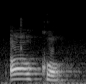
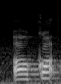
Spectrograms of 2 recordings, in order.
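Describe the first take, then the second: First: The tone goes from mid to low. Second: The tone goes from mid to high.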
